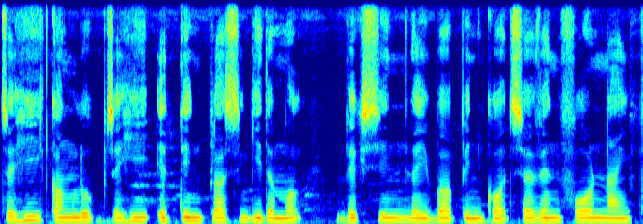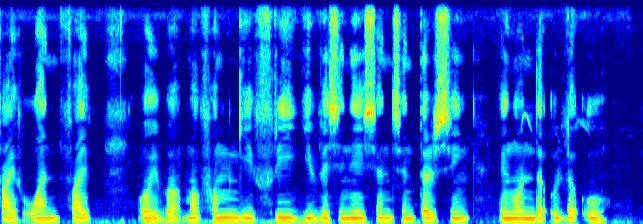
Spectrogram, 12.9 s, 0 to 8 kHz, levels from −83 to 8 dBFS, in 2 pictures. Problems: none marked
